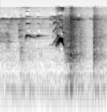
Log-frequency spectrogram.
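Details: Female cockatiel kept as a pet gives a single short bright chirp that bends upward and then falls, with faint rustling before it and soft noise after.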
